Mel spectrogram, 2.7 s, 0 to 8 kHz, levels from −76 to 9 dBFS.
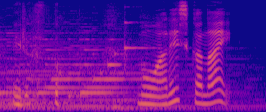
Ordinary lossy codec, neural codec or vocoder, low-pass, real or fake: none; none; none; real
